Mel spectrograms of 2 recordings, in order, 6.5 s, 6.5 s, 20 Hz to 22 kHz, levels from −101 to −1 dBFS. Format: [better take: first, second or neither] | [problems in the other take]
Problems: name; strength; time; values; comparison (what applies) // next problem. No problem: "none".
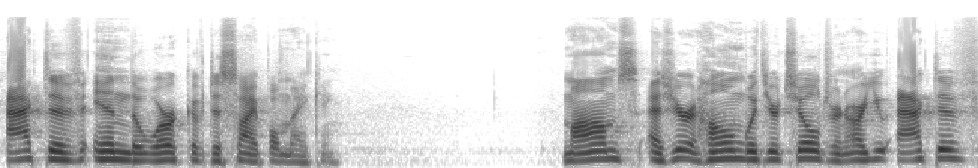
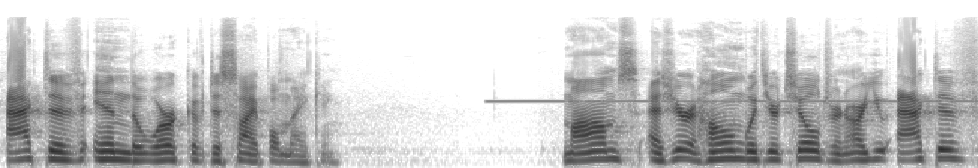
first | high-pitched whine; faint; from 3 s on; 2 kHz, 25 dB below the speech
